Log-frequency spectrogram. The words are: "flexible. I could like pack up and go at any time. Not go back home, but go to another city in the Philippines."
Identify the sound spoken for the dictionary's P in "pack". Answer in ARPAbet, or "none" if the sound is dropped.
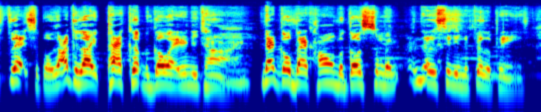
P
